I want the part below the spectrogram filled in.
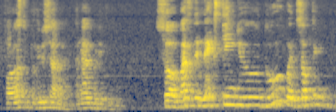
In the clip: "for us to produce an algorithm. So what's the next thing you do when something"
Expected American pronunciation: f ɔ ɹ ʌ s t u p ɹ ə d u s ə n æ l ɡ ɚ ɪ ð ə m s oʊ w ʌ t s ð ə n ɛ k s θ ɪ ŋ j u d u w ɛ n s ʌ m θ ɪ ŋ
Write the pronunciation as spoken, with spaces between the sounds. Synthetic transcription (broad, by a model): f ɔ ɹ ʌ s t u p ɹ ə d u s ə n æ n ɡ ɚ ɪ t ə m s oʊ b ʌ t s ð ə n ɛ k s t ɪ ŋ j u d u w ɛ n s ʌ m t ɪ ŋ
